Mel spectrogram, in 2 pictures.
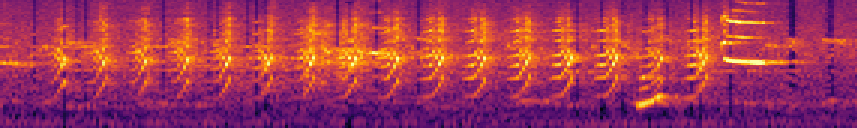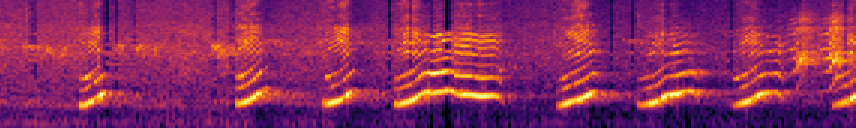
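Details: Billy, a male lar (white-handed) gibbon, gives his morning territorial call: a fast run of short hoots, then louder, sharply upsweeping whoops about once a second, with grackles singing in the background.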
